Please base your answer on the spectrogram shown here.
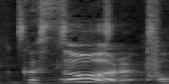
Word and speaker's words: Kosor: did a really good job there most cannot pronounce it it's Cur yeah kasur with a r r at the end I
